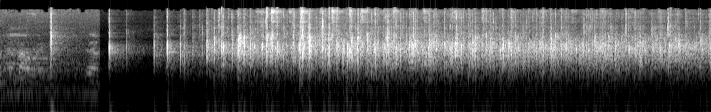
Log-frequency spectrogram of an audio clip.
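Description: A few scattered, sharp claps give way to a full burst of crowd applause that swells after a couple of seconds and holds steady, dense and loud, until the end.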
